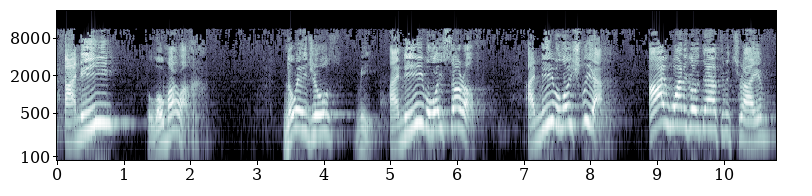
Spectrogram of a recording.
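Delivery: high, ringing proclamation; emphatic declaration. Retold or imitated. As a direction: declare it as God to the angels. Voicing God's declaration to angels.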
